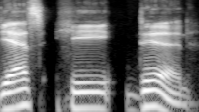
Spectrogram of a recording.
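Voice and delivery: YES, HE DID drawn out slowly, word by word; most emphatic. Retold or imitated. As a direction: read "Yes, he did" as slow, separate, emphatic words. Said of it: "most emphatically, triple exclamation point says".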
